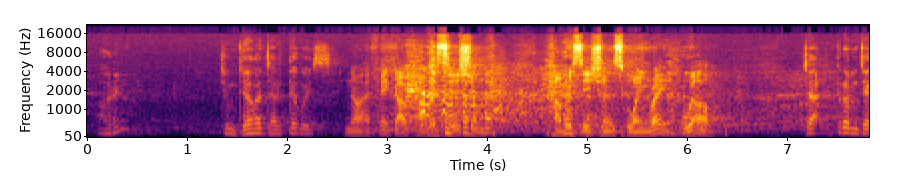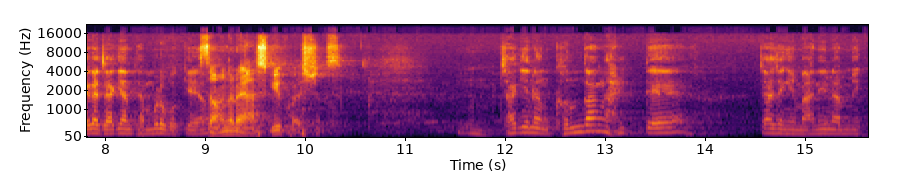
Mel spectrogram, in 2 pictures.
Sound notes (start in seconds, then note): 6.2 /Questioner/Audience Laughter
